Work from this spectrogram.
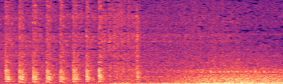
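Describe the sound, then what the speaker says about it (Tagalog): A Toyota Innova engine running on LPG, low on gas and misfiring slightly, cranks with rapid rhythmic starter pulses for about a second, then catches and settles into a steady, rumbling idle. "start ko na itong makina, medyo mag-hard start yan kasi wala pang gas"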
